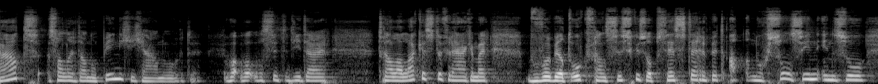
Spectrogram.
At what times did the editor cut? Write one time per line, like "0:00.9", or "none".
0:02.2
